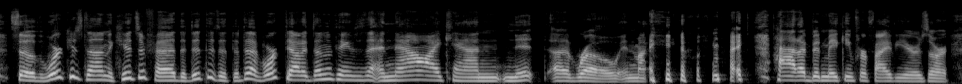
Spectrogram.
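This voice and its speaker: A woman speaks in a normal speaking voice at a moderate pace, her medium pitch carried by lively intonation, on a very clean recording with a silent background and a dry, close sound with no echo. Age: 50s. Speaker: podcast host. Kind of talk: casual interview chat.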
